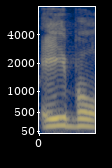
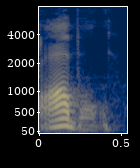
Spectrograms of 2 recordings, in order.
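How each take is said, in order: First: The first vowel sounds like 'ay'. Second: The first vowel sounds like 'oh'.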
